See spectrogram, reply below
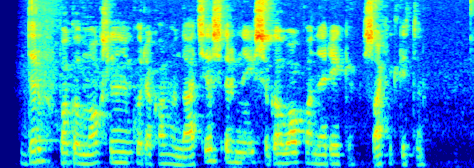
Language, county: Lithuanian, Kaunas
